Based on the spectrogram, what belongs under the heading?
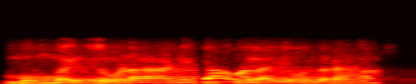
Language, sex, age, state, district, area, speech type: Marathi, male, 60+, Maharashtra, Mumbai Suburban, urban, conversation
